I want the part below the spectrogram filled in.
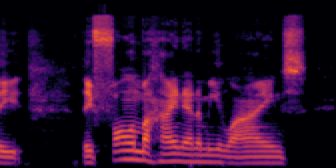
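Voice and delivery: ordinary talk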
